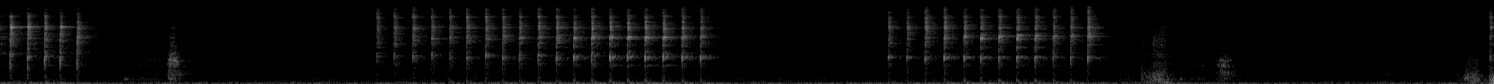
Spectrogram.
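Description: A carver taps a chisel into a large, solid Portland limestone memorial slab with a mallet, giving three quick runs of sharp, bright clicks with a few scattered single taps between them. Each tap is short and dry, dying away almost at once with very little low end.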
